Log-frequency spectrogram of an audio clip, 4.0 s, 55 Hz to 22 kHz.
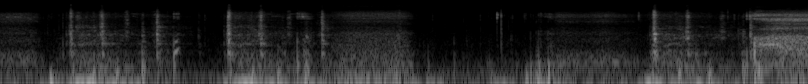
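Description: Stalled GY6 150cc scooter engine being cranked over in short bursts without catching, a fault the owner traces to the carburetor.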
